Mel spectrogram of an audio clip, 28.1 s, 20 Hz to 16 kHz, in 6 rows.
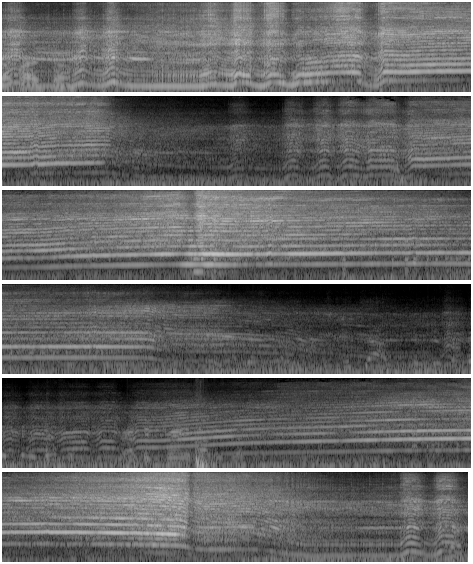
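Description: Small nitro engine of an RC GT car in three long full-throttle runs, its pitch climbing steadily through each one and cutting off suddenly near 6, 16 and 25 seconds in. The pitch never drops back the way it would at a gear change: the two-speed transmission is not shifting up and its shift point needs adjusting.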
